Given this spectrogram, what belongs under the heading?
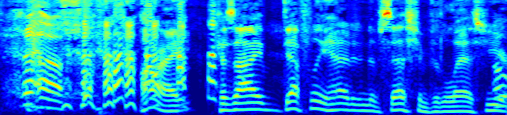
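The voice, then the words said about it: New Jersey accent. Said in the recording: “your accent makes me feel right at home ... New Jersey accent makes me feel very like warm and cozy”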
